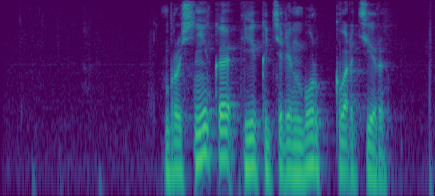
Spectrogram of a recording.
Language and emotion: Russian, neutral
